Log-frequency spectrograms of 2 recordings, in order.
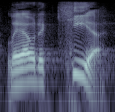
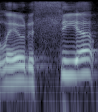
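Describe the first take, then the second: First: The C is pronounced as a K sound. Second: The C is pronounced as an S sound. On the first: The speaker calls it right. "It's a K" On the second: The speaker calls it wrong. "People pronounce it Laodicea, like that C in there is an S"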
